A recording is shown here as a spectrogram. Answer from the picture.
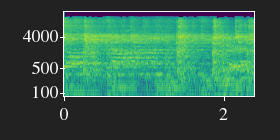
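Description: Live band playing a song: several voices singing together over piano and drums, with a loud drum hit near the end.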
